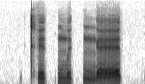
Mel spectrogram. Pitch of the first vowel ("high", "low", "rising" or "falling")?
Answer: high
